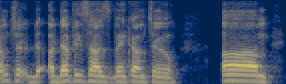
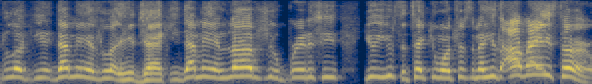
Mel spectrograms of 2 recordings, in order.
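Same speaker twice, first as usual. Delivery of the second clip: heated retelling; 5 semitones higher, 4 dB louder than usual. Retold or imitated. Acting out a heated confrontation.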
